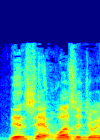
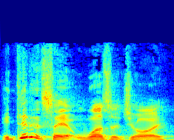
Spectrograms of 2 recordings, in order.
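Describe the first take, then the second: First: It is shouted at a loud volume. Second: It is said at a normal, quieter volume.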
